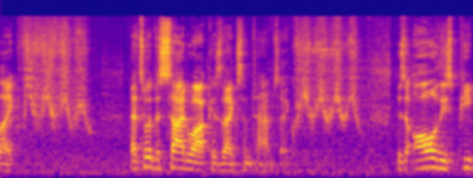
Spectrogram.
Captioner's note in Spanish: wush wush wush; wush wush wush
